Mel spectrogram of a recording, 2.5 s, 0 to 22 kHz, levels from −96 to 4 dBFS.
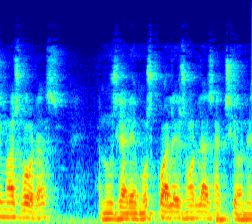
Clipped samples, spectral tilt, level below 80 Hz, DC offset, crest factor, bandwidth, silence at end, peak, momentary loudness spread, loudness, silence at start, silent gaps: under 0.1%; -8 dB/octave; -38 dBFS; under 0.1%; 16 dB; 8.2 kHz; 0 s; -2 dBFS; 6 LU; -18 LUFS; 0 s; none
